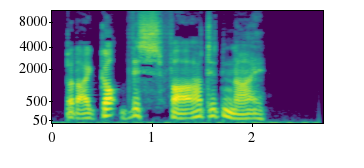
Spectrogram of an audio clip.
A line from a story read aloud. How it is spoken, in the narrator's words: he said slowly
